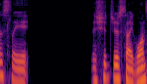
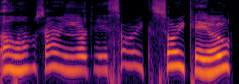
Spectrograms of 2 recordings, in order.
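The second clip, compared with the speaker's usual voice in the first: high, slow fake-sorry whine; mock apology; 11 semitones higher, slower than usual. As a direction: overdo the innocent apology. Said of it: "And Cody's like".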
